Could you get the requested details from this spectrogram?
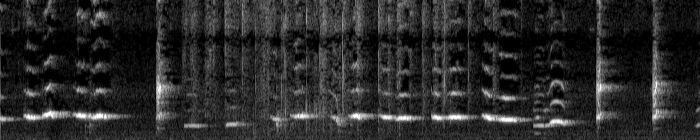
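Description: A corella whistles a tune of clear, sliding notes, roughly two per second, each rising or falling, with a few sharp clicks between them.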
